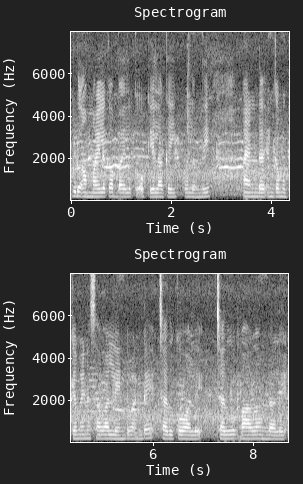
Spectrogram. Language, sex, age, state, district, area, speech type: Telugu, female, 18-30, Telangana, Yadadri Bhuvanagiri, urban, spontaneous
